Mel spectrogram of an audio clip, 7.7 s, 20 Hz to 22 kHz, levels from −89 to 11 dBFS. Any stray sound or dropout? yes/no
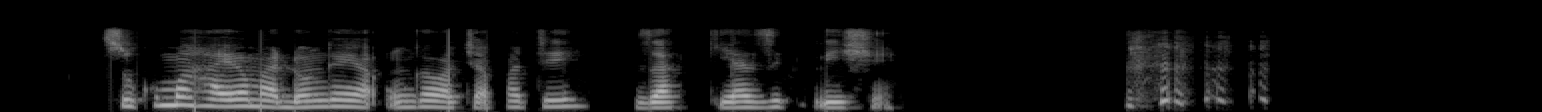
yes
